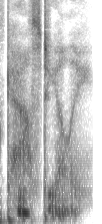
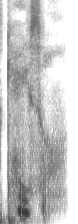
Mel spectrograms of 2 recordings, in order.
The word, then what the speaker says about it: castle: For example, castle, you may read it as castilly, but actually it is castle. The T is silent.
